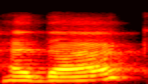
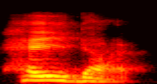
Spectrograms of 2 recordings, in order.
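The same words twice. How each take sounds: First: Hadak opening on short "ha", rising at the end; plain HA pronunciation. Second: Haydak opening on "hay", falling at the end; HAY pronunciation. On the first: Teacher contrasting two close variants for learners, short-A pronunciation. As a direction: say hadak with no glide in "ha". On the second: Teacher contrasting two close variants for learners, AY-glide pronunciation. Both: Shown as a demonstration. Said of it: "the difference is we barely hear it".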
